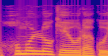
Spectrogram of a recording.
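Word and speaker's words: ὁμολογέω: 시인은 헬라어로 호몰로오라고 읽습니다.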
